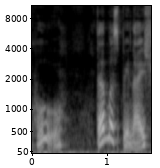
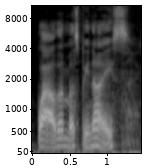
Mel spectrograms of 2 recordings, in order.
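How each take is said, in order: First: It sounds upbeat and positive. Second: It sounds solemn and sad.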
